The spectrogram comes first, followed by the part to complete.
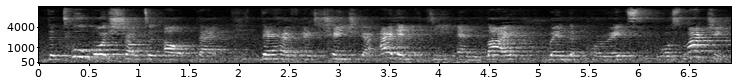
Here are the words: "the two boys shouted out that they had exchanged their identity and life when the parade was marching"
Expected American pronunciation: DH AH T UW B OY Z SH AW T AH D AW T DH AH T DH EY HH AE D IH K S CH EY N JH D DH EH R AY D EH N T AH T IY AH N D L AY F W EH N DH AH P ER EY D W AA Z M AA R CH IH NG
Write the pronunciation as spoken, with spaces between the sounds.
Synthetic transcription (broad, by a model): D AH T UW B OY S SH AW T AH D AW T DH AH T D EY HH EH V IH K S CH EY N JH D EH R AY D EH N T AH T IY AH N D L AY F W EH N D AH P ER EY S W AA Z M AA CH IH NG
